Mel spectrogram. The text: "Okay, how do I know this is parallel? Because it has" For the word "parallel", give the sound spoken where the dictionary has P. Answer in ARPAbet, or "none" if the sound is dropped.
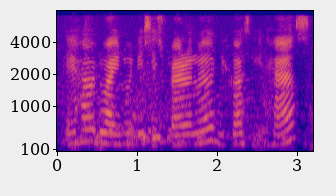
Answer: P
